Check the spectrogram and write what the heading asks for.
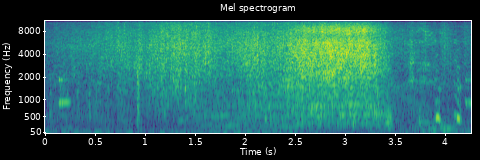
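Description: Golf cart tyres ploughing through a mud puddle: a hiss of spraying water and mud that builds up, is loudest about three seconds in, then stops suddenly, over a steady low hum.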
